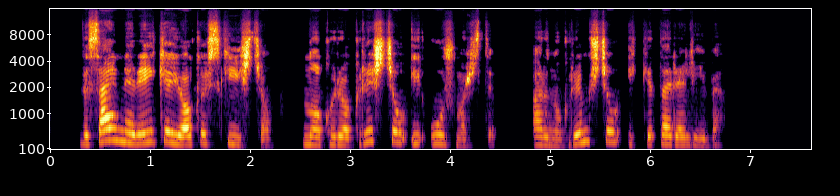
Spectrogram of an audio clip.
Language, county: Lithuanian, Kaunas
